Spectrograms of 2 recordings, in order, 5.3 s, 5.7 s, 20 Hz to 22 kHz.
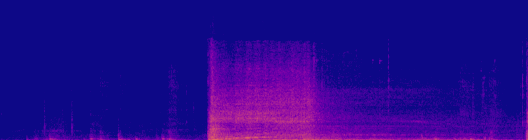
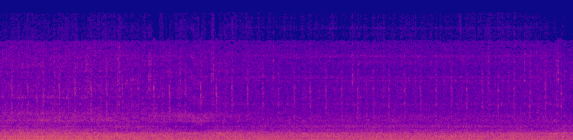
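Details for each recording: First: Ford 260 V8 classic with new 45-series copper plugs, in neutral: after a quiet spell the engine catches and runs lumpy, sagging and stumbling; working accelerator pump and ignition point to a carburetor idle circuit problem. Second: Classic carbureted V8 with mild cam, stone cold after carburetor cleaning: steady, flat, even idle with no misses; running healthy.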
